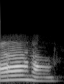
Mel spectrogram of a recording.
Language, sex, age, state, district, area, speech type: Odia, female, 60+, Odisha, Gajapati, rural, conversation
